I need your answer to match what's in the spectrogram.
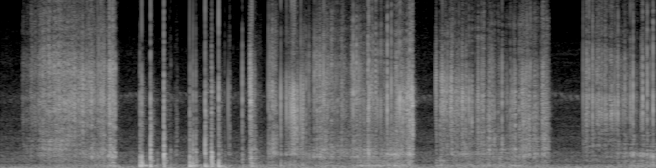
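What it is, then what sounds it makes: Plastic rattan wicker planter. Long black nails scratch and tap across the woven surface of a large, hollow, grey synthetic rattan outdoor planter. Steady bright, dry scraping is broken by a burst of quick, sharp taps early on and by brief silent pauses. Each tap dies away almost instantly.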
